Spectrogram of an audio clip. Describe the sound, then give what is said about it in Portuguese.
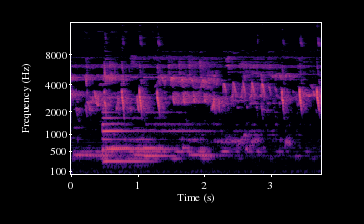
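Birds singing, with many quick chirps and short trilled phrases overlapping at a fairly quiet level, some calls repeating in rapid bursts near the end. “Deixe o som dos animais, dos pássaros cantando, irem lhe levando para o seu lugar seguro.”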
